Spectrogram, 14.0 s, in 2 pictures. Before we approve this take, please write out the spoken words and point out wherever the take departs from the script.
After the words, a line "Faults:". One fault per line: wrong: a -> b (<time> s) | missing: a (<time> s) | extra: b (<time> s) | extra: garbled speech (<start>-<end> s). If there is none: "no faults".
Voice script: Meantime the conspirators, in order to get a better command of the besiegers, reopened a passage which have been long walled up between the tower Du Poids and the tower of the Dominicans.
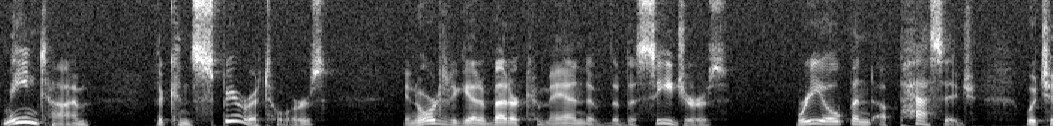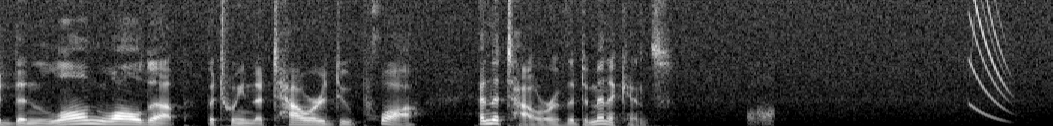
Meantime the conspirators, in order to get a better command of the besiegers, reopened a passage which had been long walled up between the tower Du Poids and the tower of the Dominicans.
Faults:
wrong: have -> had (7.0 s)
